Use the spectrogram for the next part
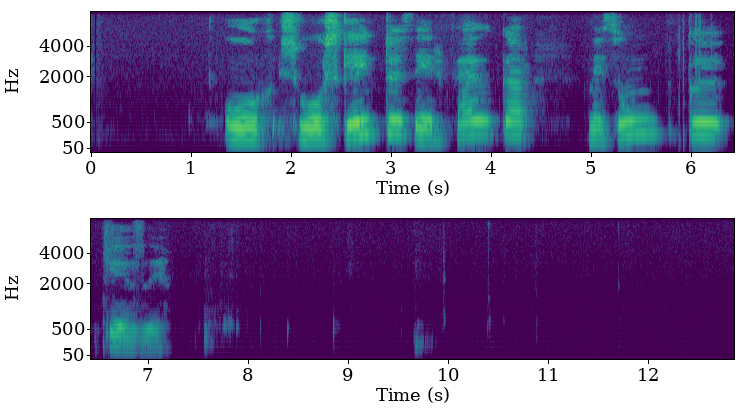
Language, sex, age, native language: Icelandic, male, 13, Icelandic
